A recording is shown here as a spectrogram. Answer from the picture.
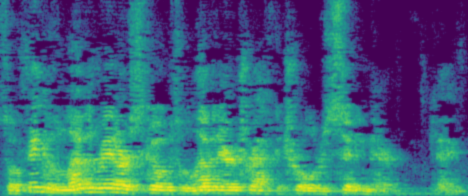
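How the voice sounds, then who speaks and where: A loud man with a fairly high pitch and lively intonation speaks amid noticeable background noise and audible room echo. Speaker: retired air traffic controller giving a talk. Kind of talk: public talk to local society. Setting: meeting room with audience.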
